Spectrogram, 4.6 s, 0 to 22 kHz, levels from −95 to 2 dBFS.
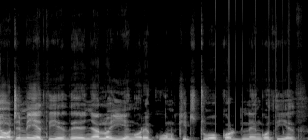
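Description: Right after "yiengore kuom kit tuo", from about 3.23 s to 4.54 s, there's a run of periodic USB or driver dropouts. Something is stalling the audio path every 0.1 s, and each stall drops a tiny sliver of signal, well under a millisecond, that gets filled with silence. You hear it as a steady train of small ticks, roughly fifteen of them, riding on the speech at a clockwork ten-per-second rate.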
